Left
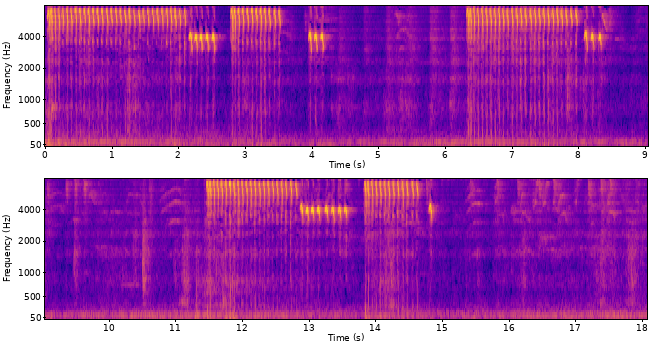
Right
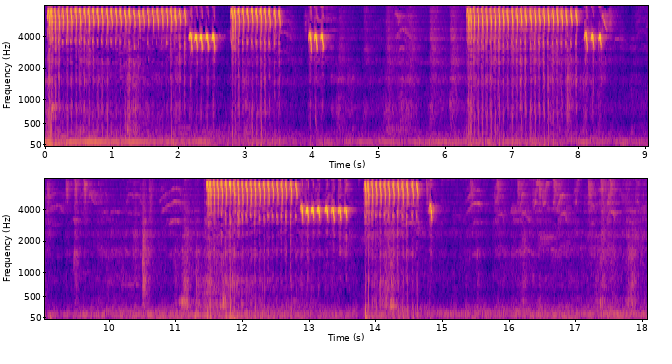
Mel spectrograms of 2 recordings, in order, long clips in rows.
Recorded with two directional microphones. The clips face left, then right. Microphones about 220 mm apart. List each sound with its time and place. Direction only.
0.1 s cricket: 5° right (ahead or behind)
2.0 s chirp: 25° left (ahead or behind)
3.9 s bird: 20° left (ahead or behind)
6.3 s cricket: 20° left (ahead or behind)
7.5 s bird vocalization: 20° left (ahead or behind)
11.4 s bird: 10° left (ahead or behind)
12.5 s cricket: centre (ahead or behind)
